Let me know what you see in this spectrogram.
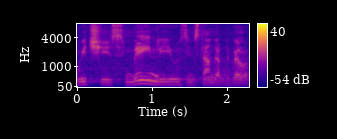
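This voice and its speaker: Against noticeable background noise and audible room echo, a man speaks at a fairly high pitch. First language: not English. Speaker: conference speaker on consumer standards. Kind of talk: conference presentation. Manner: hesitant with fillers.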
